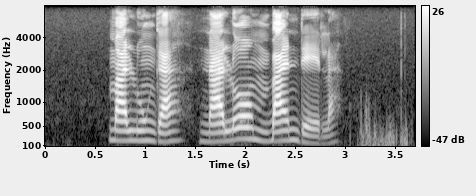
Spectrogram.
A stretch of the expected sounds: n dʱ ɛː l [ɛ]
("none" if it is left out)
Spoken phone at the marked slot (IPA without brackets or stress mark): a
